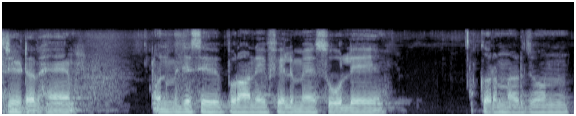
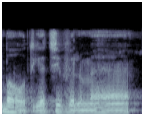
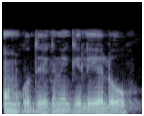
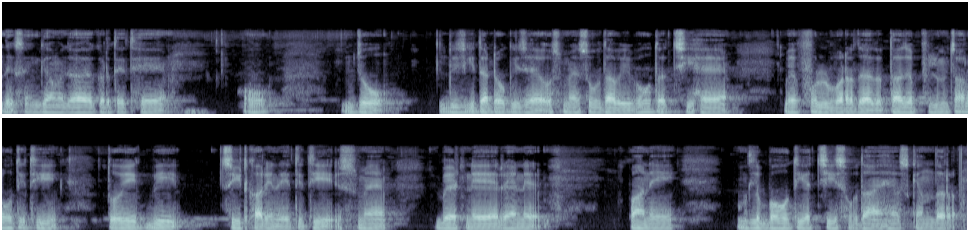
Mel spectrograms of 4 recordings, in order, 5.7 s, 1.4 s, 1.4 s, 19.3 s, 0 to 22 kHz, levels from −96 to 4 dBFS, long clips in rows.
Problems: constant background noise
